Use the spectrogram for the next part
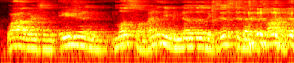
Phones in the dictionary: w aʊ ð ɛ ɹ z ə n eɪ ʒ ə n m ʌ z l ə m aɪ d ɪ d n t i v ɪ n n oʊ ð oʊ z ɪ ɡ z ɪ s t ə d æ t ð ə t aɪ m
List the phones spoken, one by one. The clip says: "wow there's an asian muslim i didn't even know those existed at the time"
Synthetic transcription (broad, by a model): w aʊ ð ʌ ɹ z ə n eɪ ʒ ə n m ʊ s l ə m aɪ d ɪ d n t i v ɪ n n oʊ ð oʊ z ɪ ɡ z ɪ s t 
